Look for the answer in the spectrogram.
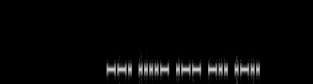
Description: Morse code, heard as a keyed tone, about 43 wpm, 700 Hz. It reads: G4WDL
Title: DXCC-100 Call Signs - 5 Characters - 45wpm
